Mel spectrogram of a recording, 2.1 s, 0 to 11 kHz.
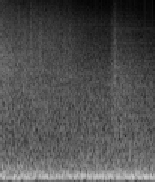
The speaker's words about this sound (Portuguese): O Volks Azul Chapa 445275 saíra da rua Amaral Gurgel e entrara na rua Consolação, parando no sinal. De repente explodiu.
